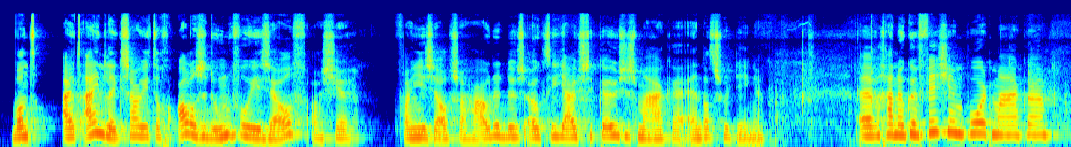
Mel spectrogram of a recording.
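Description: This woman has an unremarkable speaking voice, medium in pitch with ordinary pitch variation, delivered at a moderate pace. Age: 30s. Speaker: podcast host and spiritual coach. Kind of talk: casual monologue.

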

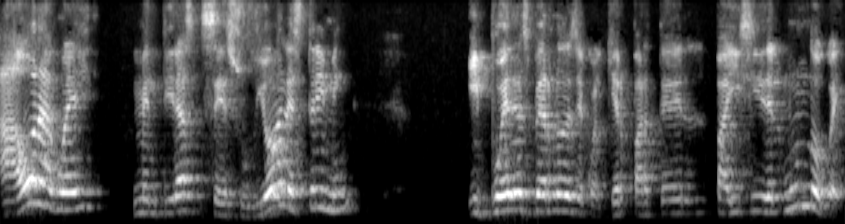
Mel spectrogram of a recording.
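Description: A man with a high voice talks at a very slow pace, his loudness swinging widely. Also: ordinary pitch variation. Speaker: podcast co-host, guest this episode. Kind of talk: casual chat. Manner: animated.

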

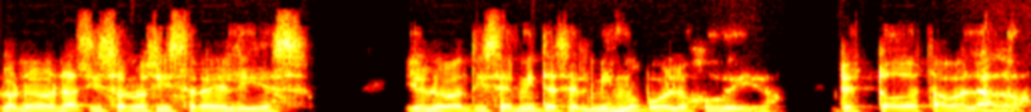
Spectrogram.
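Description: A man with a Rioplatense accent talks at a fairly quick pace in a medium pitch. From Argentina, Buenos Aires. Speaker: rabbi. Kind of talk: interview.

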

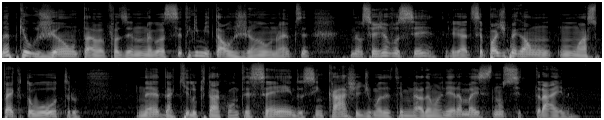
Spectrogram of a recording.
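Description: With lively intonation and a medium pitch, a man talks at a very fast pace. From São Paulo, Brazil (Freguesia do Ó). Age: 30s. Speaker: singer in a music duo. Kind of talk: casual interview chat.

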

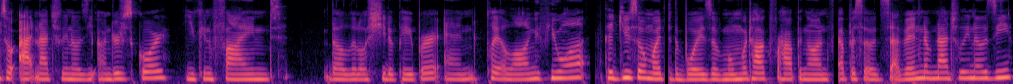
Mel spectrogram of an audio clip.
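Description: Against a quiet background, a woman with a plain, everyday voice speaks at a medium pitch and moderate pace with fairly even intonation. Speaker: podcast host. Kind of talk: casual chat. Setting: video call.

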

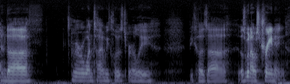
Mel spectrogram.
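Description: With room echo audible, a woman talks at a moderate pace. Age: 30s. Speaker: friend of a skate crew. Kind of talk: casual chat.

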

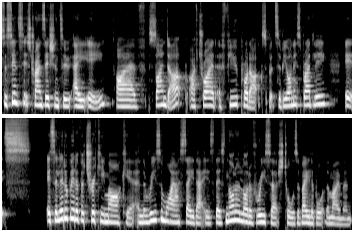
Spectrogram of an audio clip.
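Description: In a very clean recording with a silent background, a woman with an Essex accent speaks at medium pitch with ordinary pitch variation. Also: moderate pace. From Essex, England. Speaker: Amazon seller. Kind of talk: casual interview chat.

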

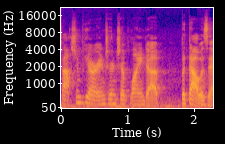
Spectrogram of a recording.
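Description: A woman with an American accent, fairly low in pitch, with vocal fry. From US Midwest, Indiana. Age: 30s. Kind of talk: casual chat.

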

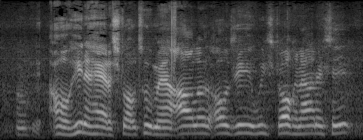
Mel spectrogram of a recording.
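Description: A man with an American accent talks at a moderate pace in a high pitch. Noticeable background noise and audible room echo fill the recording. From US South. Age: 40s. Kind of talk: casual chat. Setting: garage. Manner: animated.

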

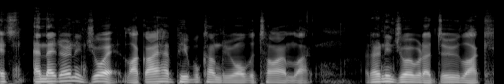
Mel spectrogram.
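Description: A very fast, fairly low-pitched man's voice with an Australian accent and ordinary pitch variation, dry and close with no echo, on a very clean recording with a silent background. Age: 20s. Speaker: wellness and fitness coach. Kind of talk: casual chat. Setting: studio.

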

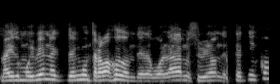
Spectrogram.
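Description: A high-pitched man at a very fast pace, in a dry, close sound with no echo. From Mexico, port of Veracruz. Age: 30s. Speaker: caller. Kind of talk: phone-in advice call. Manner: halting, many fillers.

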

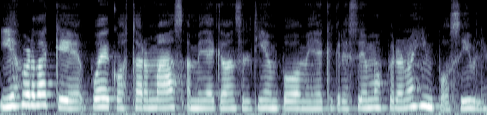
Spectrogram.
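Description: A woman at a very fast pace, fairly high in pitch, with fairly even intonation. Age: 20s. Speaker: film podcast host, communication student. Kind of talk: casual monologue film review.

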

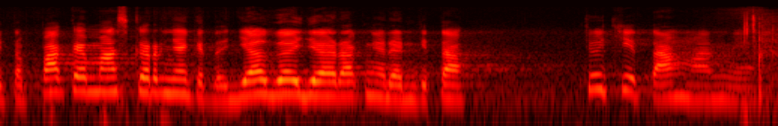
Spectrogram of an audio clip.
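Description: Talking at a very fast pace, a woman with a fairly high pitch uses lively intonation over noticeable background noise. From Indonesia. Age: 30s. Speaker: doctor. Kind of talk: interview. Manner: halting.

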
